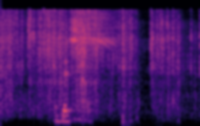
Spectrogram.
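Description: Plastic instant-noodle packet crinkling as it is handled in the hands.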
